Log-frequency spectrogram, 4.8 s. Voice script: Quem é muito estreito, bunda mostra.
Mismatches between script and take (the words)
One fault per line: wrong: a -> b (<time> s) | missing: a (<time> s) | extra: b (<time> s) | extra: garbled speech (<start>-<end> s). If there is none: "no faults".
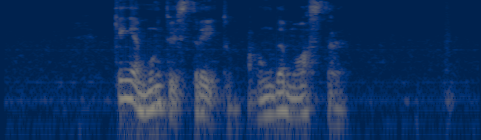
no faults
